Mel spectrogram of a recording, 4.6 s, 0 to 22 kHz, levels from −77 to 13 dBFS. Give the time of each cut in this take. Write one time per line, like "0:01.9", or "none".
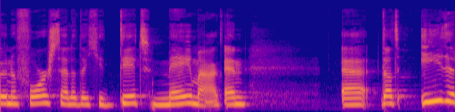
0:02.2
